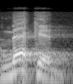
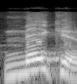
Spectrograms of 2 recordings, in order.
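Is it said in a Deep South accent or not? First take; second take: deep south; not southern. First: It is said in a Deep South accent. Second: It is said without a Southern accent.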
